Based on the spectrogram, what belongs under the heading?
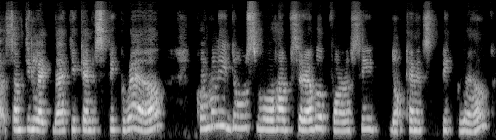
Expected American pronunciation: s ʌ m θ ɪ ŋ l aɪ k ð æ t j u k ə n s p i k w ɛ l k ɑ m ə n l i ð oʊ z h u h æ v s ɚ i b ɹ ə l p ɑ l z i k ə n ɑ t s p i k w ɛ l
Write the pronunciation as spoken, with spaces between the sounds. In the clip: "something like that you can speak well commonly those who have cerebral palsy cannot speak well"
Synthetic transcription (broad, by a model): s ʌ m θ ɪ ŋ l aɪ k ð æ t j u k ə n s p i k w ɛ l k ɑ m ə n l i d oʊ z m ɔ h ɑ b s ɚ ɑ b ə l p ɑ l s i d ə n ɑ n s p i k w ɛ l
